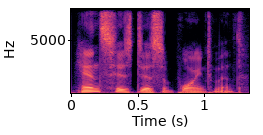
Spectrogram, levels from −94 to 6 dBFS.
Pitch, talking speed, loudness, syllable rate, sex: 110 Hz, 135 wpm, -18 LUFS, 6.0 syllables/s, male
